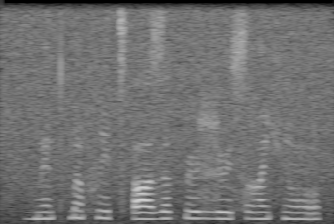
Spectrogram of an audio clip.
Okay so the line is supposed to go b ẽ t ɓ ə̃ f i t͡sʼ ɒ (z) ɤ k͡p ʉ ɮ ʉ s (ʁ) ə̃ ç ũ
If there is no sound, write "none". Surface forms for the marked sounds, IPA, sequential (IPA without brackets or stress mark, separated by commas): z, ʁ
